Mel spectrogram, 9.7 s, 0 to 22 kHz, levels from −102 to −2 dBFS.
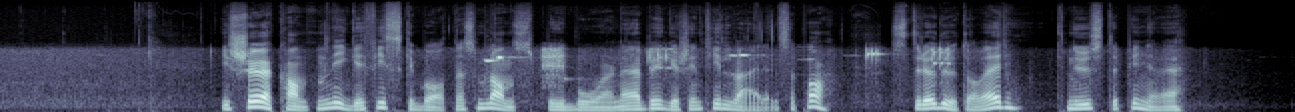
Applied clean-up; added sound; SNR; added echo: neural mask model RNNoise.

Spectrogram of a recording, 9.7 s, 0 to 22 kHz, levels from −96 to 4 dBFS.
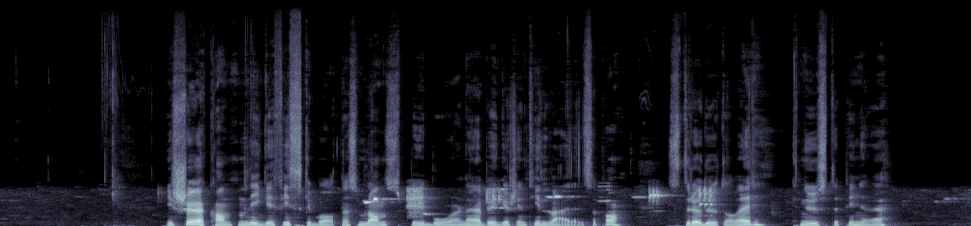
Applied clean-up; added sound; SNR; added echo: classical method log-MMSE.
